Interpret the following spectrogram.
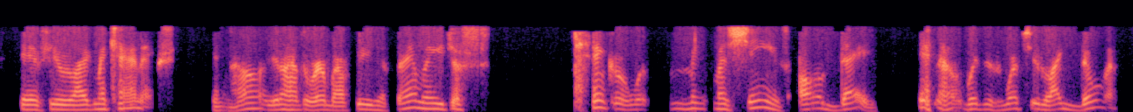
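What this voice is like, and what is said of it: Hoarse, strained, failing voice. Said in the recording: “My voice is really gone here ... my throat is giving out here”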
